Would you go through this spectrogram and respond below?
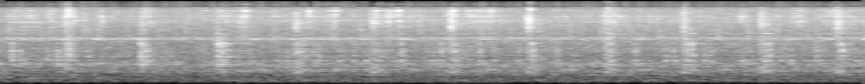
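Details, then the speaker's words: Honda CR-V automatic, wheels off, in Drive: faint repeating knock about two and a half per second under a hiss, transmitted along the driveshaft; first thought a CV joint, later traced to the automatic transmission differential. "теперь посмотрите как стук передается по кардану слушайте"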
